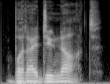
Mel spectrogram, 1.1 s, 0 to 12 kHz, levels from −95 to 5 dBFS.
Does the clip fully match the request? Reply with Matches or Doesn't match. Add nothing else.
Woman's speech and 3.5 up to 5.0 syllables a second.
Doesn't match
